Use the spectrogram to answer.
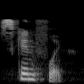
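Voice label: "skin flick", English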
